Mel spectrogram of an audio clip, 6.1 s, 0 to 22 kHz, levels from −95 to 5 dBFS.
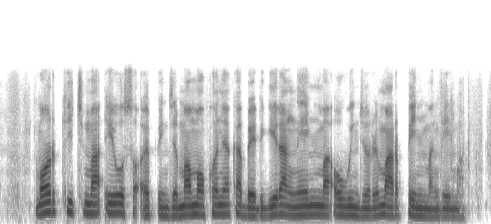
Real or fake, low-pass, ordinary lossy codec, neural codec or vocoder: fake; 7.2 kHz; Opus, 32 kbps; codec, 16 kHz, 2 kbps, FunCodec, trained on Chinese and English, 25 frames a second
